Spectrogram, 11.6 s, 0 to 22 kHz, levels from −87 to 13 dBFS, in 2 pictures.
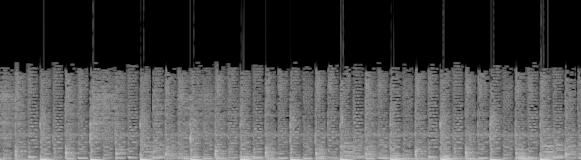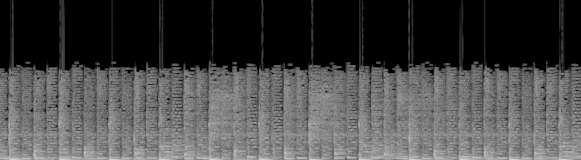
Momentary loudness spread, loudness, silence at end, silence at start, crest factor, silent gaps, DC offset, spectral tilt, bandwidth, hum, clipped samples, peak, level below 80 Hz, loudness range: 3 LU; -14 LUFS; 0 s; 0 s; 14 dB; none; 0.1%; -4 dB/octave; 14 kHz; none; under 0.1%; 0 dBFS; -18 dBFS; 0 LU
